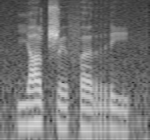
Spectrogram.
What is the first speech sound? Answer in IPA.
j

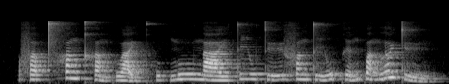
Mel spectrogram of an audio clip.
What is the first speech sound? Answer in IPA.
f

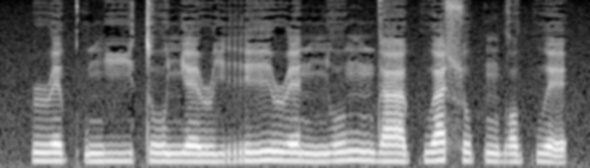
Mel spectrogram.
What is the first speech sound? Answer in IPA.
ɹ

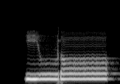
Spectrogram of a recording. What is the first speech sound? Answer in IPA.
j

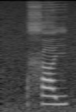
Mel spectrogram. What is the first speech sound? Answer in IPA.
x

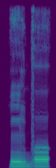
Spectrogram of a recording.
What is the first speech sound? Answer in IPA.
ĩ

